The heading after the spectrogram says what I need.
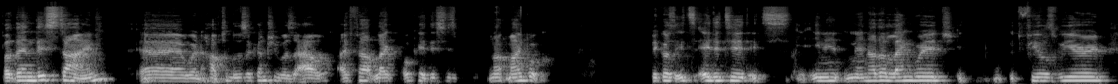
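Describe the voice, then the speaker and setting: A woman writer from Turkey, whose first language is Turkish, speaking on a panel in a reflective, halting way with short laughs between phrases. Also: lowish voice, fairly even intonation, a little mellow. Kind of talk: panel discussion. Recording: roomy hall sound.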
